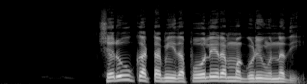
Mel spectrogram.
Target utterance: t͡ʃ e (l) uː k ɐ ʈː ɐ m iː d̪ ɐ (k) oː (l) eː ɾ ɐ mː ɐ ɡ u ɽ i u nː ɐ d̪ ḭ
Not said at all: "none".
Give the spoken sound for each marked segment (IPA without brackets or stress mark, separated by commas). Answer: ɾ, p, l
